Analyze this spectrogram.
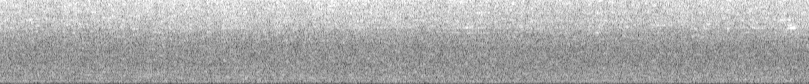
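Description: Big bandsaw mill sawing through a large maple log: a steady running sound with several held tones and a strong high hiss from the band blade in the cut.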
